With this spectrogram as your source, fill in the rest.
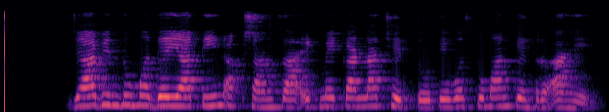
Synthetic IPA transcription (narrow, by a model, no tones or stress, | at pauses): d͡ʑjabind̪uməd̪ʱːjejat̪iːnəkʂant͡saʔekmekanːat͡ɕʰet̚t̪ot̪eʋəst̪umankend̪ɾəʔaɦe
